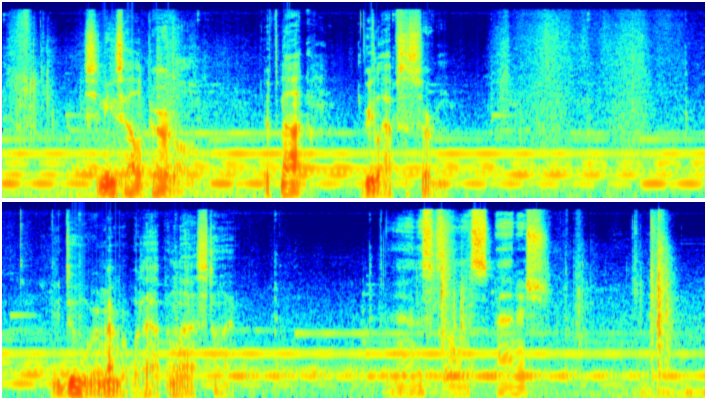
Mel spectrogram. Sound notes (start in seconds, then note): none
